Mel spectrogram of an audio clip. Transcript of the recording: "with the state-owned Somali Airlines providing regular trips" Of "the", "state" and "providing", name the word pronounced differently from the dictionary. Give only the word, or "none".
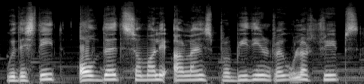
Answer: providing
